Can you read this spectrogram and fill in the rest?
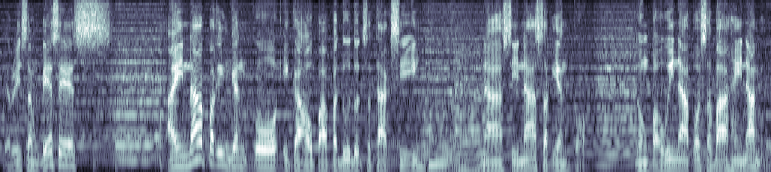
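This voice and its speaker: A man with a Filipino accent narrating a scripted story in a dramatic classic radio style, as a program host. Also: medium pitch. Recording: loud guitar music bed. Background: guitar music.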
